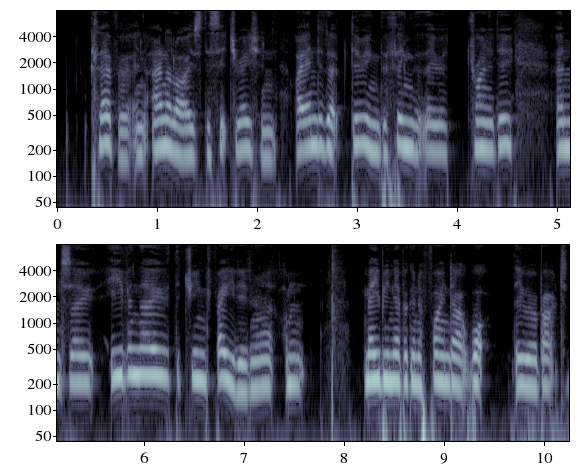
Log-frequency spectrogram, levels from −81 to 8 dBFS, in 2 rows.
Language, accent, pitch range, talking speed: English, British, 195-225 Hz, 215 wpm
